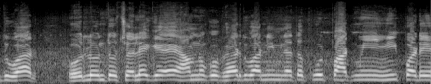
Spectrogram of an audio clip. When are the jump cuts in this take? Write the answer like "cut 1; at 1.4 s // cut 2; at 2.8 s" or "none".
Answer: none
